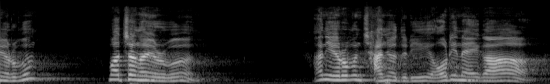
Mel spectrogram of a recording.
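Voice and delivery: normal talking voice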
